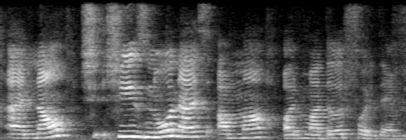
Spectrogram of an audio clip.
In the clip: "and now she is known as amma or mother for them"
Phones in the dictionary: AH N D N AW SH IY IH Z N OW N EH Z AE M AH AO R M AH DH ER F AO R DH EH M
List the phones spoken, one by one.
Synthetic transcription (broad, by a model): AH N D N AW SH IY IH Z N OW N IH S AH M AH AO R M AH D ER F AO R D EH M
